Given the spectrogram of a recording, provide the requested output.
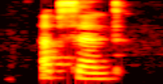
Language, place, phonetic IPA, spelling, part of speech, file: Russian, Saint Petersburg, [ɐpˈsɛnt], абсент, noun, LL-Q7737 (rus)-абсент.wav
- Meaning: absinth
